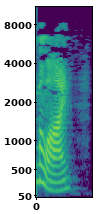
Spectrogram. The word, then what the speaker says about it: malign: Now, in a later lecture, we'll devote considerably more time to words like malign that refer to all sorts of verbal attacks, such as philippic and calumniate. Now, why is there a silent G in malign?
